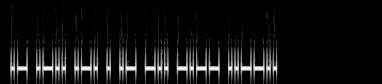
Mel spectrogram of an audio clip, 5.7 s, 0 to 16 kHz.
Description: Morse code, heard as a keyed tone, about 25 wpm, 700 Hz. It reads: ALREADY?
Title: Sentences from Top 700 Words 25wpm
